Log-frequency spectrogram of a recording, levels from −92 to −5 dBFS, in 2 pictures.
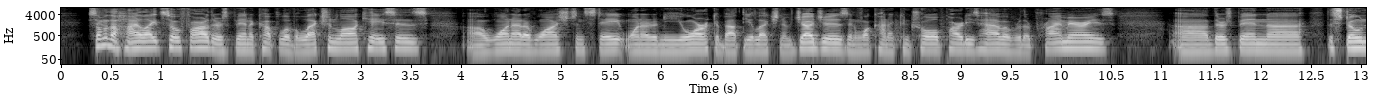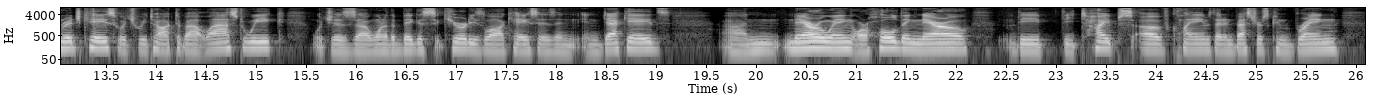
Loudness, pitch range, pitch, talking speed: -24 LUFS, 110-130 Hz, 120 Hz, 185 wpm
